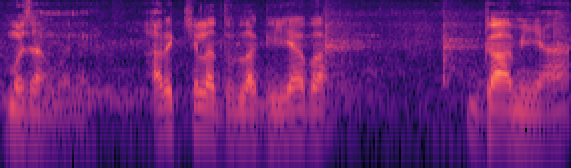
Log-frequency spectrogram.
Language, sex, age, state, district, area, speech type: Bodo, male, 60+, Assam, Kokrajhar, rural, spontaneous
